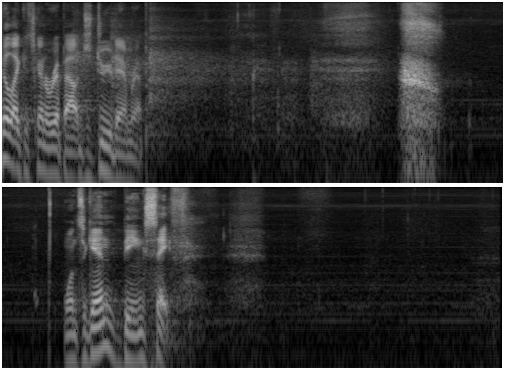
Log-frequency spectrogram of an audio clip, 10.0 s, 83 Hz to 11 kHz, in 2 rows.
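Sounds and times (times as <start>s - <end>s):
man breathing out through nose: 3.1s - 4.5s.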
